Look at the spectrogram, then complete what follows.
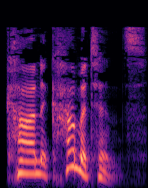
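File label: "concomitance", British English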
